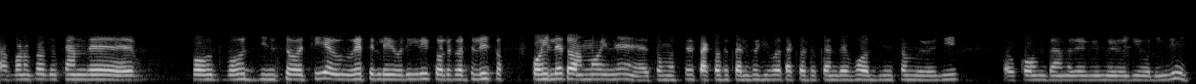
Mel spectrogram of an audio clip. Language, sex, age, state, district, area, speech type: Odia, male, 18-30, Odisha, Sambalpur, rural, conversation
